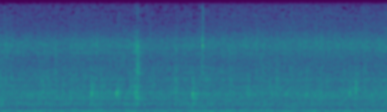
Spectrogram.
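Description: Chicken pieces and onion frying in oil in a pan on a gas stove, a steady sizzle with a few faint pops.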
